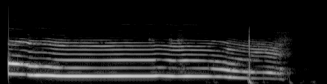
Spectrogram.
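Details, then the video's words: Alaskan Malamute howling: one long, steady, tonal howl held level for about two seconds, then sliding gently downward and fading, with a brief click near the end. "Malamute howling"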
